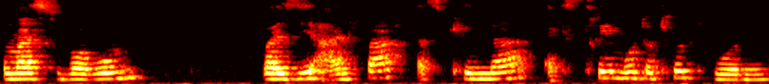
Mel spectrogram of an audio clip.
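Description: Very slowly spoken, the words hold fairly even intonation. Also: woman, medium pitch for a woman. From Bavaria, Munich. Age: 30s. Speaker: human design coach. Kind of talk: podcast interview.

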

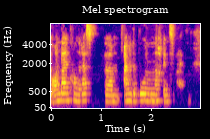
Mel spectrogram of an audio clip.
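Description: The woman's intonation is flat and monotone. She speaks at a moderate pace. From Mecklenburg-Vorpommern, rural. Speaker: sales coach. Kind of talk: interview.

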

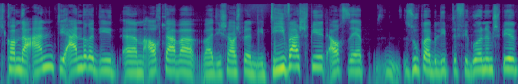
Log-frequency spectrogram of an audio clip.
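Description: A woman talks at a fairly quick pace in an animated tone, with big swings in loudness. Her pitch is medium, with ordinary pitch variation. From New York. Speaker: actress, comedian and video game voice actor. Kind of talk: casual interview chat.

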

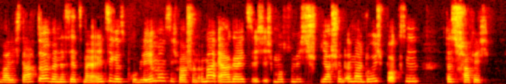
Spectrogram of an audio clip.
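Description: With a dark, mellow tone and high pitch, a woman speaks at a moderate pace with fairly even intonation. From rural Germany (village). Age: 30s. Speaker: guest sharing eating disorder experience. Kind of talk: personal testimony.

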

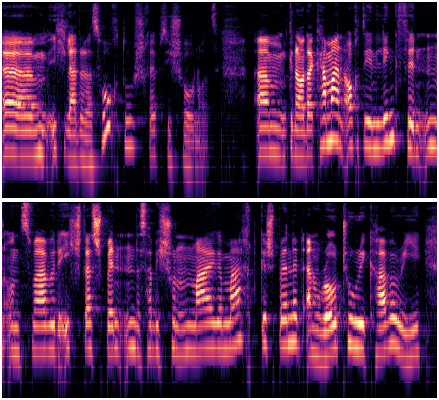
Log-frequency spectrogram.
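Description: The recording is very clean and the background silent. An ordinary speaking voice goes at a fairly quick pace, with ordinary pitch variation. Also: woman, medium pitch for a woman. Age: 30s. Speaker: podcast co-host, self-employed mountain biker. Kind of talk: casual chat.

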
